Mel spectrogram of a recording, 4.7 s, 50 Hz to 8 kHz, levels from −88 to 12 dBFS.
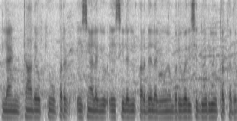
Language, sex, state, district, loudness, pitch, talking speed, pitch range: Hindi, male, Madhya Pradesh, Katni, -18 LUFS, 120 Hz, 175 wpm, 115-120 Hz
